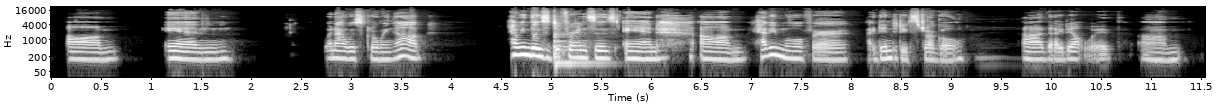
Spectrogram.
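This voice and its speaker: Over music in the background, the voice sounds dry and close with no echo, moving at a fairly slow pace with ordinary pitch variation and long, frequent pauses. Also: woman, fairly low pitch for a woman. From Japan. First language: Japanese. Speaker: chemical engineer. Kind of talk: casual chat.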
